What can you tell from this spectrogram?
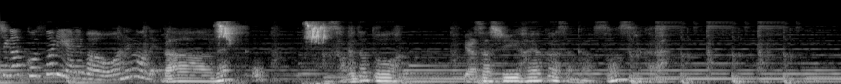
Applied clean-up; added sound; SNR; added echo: none; Bird vocalization, bird call, bird song; 0 dB; reverberation time 0.3 s.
